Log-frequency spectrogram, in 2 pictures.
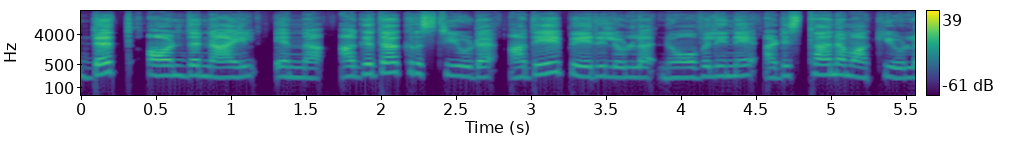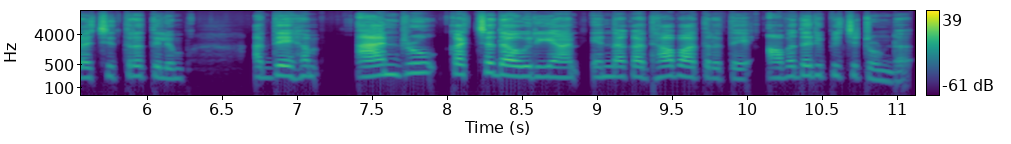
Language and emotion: Malayalam, neutral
